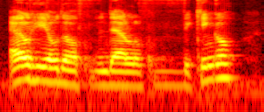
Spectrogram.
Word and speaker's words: El Hijo del Vikingo: El Hijo del Vikingo.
